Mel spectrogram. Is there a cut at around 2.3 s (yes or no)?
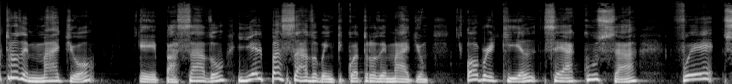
yes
